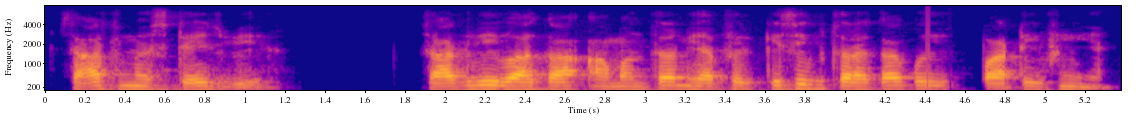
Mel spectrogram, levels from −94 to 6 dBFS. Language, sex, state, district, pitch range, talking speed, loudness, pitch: Hindi, male, Bihar, Gopalganj, 115-130 Hz, 210 wpm, -19 LUFS, 120 Hz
